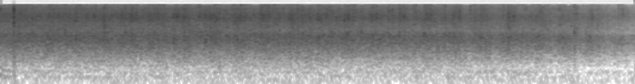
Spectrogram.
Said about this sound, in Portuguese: E nós queremos, como igreja, nesta hora, honrar você e agradecer você com uma salva de palmas. Muito obrigado pelo seu trabalho.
